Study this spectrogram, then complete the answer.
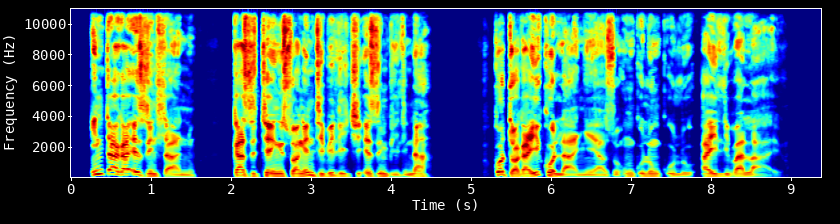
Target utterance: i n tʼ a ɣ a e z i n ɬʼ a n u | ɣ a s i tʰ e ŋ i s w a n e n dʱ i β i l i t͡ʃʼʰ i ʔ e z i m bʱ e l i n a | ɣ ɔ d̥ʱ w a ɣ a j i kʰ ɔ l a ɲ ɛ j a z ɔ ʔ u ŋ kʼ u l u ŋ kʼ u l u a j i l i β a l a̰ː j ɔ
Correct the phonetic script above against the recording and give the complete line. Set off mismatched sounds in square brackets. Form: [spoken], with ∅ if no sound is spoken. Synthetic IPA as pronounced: i n tʼ a ɣ a e z i n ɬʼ a n u | ɣ a [z] i tʰ e ŋ i s w a [ŋ] e n dʱ i β i l i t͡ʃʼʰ i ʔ e z i m bʱ [i] l i n a | ɣ ɔ d̥ʱ w a ɣ a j i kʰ ɔ l a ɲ ɛ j a z ɔ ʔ u ŋ kʼ u l u ŋ kʼ u l u a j i l i β a l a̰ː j ɔ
